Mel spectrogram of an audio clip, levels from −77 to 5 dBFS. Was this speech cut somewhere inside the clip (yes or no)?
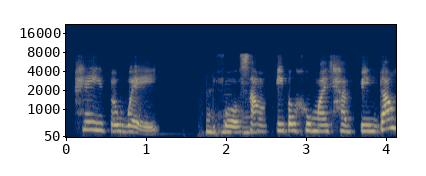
no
